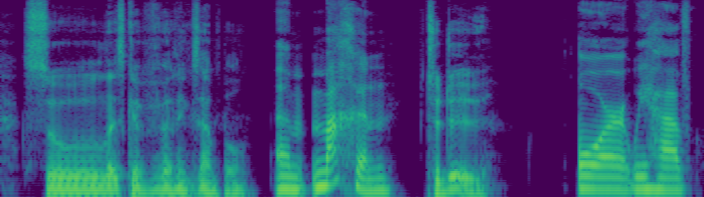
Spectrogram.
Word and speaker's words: machen: So it's a little like the h sound that we have in the Scottish word loch. Yeah, sehr Loch. gut. So let's give an example. Machen, To do.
